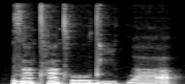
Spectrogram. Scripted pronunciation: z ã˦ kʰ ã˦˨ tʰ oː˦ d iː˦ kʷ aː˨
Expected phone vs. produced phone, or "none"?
kʰ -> tʰ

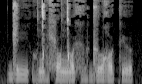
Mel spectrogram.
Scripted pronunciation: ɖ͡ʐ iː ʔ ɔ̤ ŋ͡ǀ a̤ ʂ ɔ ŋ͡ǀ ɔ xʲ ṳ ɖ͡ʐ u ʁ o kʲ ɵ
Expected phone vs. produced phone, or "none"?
none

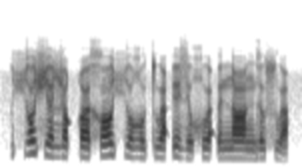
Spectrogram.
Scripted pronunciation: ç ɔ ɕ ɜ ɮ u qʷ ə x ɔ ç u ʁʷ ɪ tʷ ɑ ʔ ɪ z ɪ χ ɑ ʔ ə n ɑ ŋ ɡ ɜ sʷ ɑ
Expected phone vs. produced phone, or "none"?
χ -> χʷ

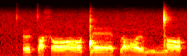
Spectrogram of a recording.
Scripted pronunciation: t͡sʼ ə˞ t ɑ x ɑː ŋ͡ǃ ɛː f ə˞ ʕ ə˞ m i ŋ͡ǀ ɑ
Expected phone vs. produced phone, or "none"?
none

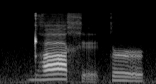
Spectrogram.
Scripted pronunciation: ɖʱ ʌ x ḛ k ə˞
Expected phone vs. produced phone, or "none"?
ʌ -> a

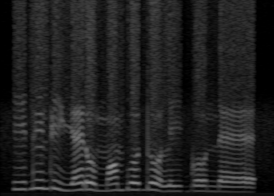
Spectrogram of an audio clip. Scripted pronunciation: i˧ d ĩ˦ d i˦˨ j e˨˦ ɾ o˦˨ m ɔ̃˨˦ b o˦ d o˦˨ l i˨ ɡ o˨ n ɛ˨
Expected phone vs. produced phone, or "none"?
e˨˦ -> ɛ˨˦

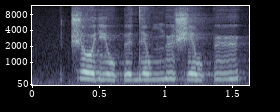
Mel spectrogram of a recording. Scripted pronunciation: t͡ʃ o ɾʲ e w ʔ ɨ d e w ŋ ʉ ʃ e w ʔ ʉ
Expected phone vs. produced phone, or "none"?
none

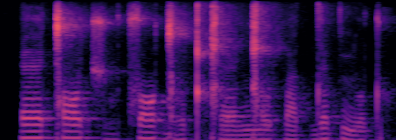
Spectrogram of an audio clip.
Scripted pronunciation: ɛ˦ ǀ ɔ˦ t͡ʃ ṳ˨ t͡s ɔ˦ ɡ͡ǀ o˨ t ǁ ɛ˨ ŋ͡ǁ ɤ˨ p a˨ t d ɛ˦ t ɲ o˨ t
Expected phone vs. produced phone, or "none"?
none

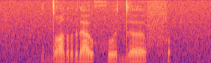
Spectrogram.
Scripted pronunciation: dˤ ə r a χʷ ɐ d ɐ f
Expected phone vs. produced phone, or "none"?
ə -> ɐ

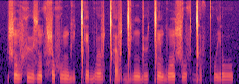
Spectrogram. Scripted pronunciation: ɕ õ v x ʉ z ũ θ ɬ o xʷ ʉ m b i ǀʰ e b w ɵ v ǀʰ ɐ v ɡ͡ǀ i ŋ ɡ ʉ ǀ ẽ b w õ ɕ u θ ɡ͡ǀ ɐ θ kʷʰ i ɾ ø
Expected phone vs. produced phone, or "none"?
ø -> u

